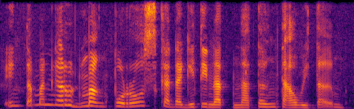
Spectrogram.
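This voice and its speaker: A woman's voice: a little high, very animated, normal speed, dry recording. A woman playing a kindly, generous village mother in an Ilocano radio drama. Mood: caring, instructing.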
